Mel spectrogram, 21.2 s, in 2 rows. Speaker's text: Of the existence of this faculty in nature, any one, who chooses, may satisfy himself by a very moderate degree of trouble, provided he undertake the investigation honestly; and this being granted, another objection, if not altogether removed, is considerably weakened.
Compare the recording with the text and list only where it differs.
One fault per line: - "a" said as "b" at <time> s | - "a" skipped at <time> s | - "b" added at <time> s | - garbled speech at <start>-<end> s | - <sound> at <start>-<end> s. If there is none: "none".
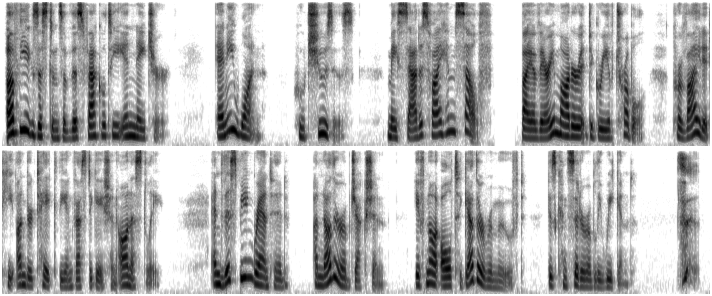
- sneeze at 20.7-21.1 s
